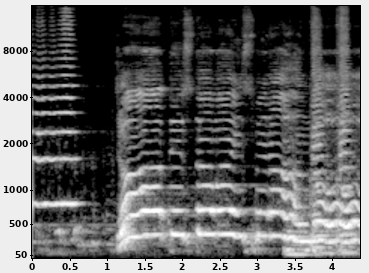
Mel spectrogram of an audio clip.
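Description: Live mariachi band playing the closing bars of a romantic ballad. A held note with vibrato ends under a second in, then after a brief gap the ensemble sounds a sustained chord. Near the end deep bass and strummed guitars come in under wavering violin lines.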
